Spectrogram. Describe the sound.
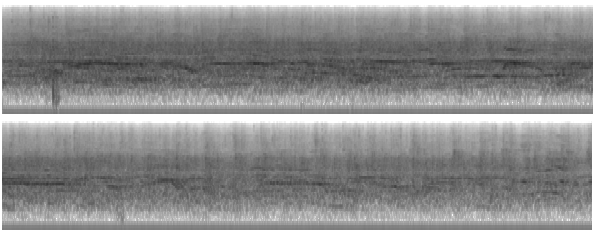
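An audience, called on by a preacher to clap their hands and shout unto him, claps and shouts together in a sustained, loud burst of applause, with cheering voices mixed into the dense wash of clapping for the whole stretch.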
